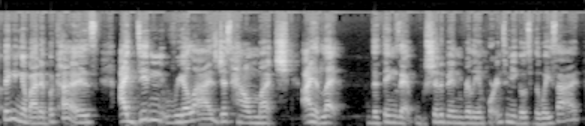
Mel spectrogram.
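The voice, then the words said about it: Choked-up, emotional voice. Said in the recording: “It still gets me a little choked up, you guys. So it still gets me a little choked up”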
